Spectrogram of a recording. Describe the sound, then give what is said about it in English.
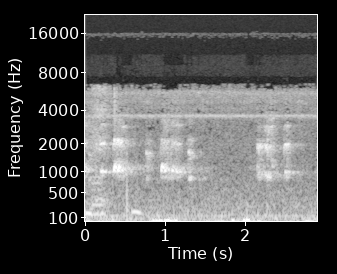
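A tree frog calls in short, sharp, repeated bursts, a quick cluster early on, then a pause before another pair of croaks, loud over a low background hum. “Tree frog.”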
